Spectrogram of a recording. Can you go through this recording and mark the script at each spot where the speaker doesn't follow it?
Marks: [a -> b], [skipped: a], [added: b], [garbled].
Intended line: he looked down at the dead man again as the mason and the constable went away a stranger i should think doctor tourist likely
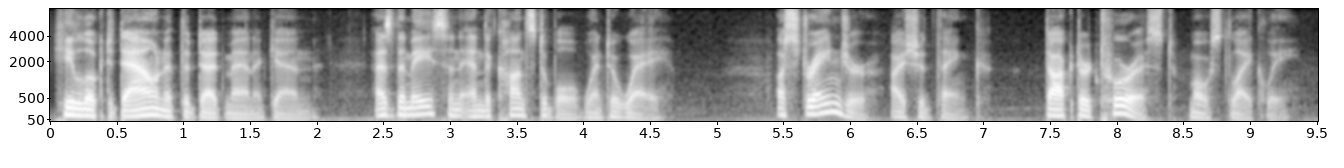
he looked down at the dead man again as the mason and the constable went away a stranger i should think doctor tourist [added: most] likely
